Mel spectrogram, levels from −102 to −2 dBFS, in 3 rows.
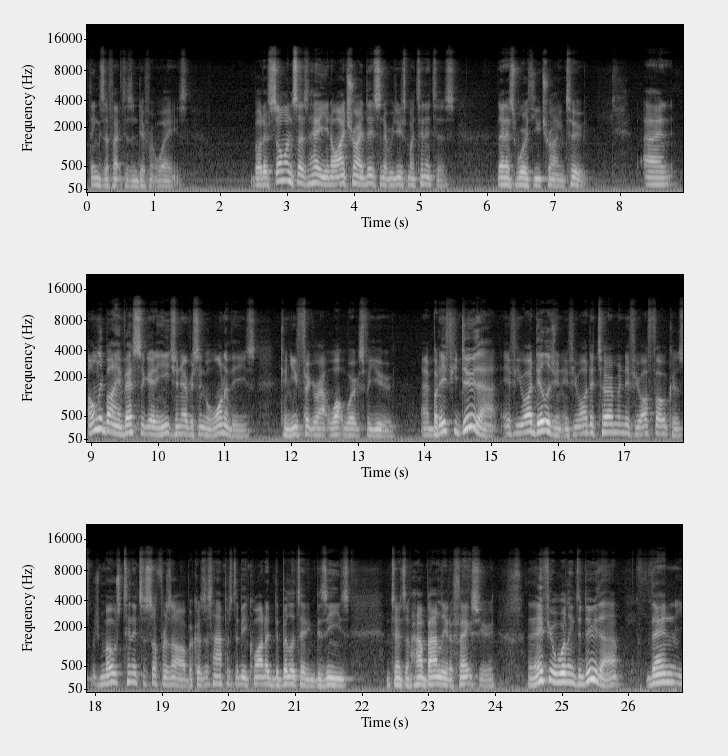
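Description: No technical faults are audible.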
